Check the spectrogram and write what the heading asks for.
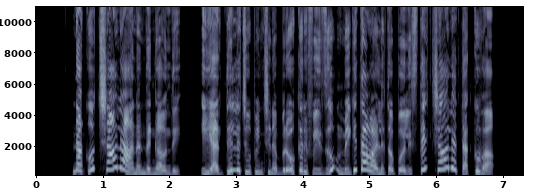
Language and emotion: Telugu, happy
